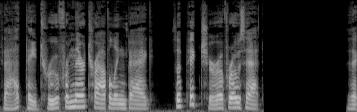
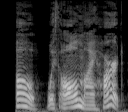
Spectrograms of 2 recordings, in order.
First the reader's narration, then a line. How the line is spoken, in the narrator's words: replied the king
